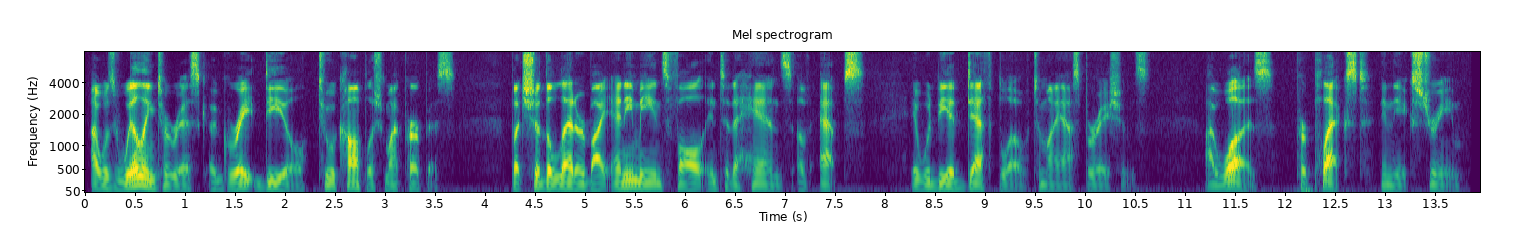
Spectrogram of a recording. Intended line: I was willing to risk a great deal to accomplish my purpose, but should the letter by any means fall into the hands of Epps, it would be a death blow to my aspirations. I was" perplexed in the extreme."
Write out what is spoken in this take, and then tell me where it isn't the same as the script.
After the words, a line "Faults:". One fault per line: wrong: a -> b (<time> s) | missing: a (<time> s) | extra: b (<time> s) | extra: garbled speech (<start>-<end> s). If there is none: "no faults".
I was willing to risk a great deal to accomplish my purpose, but should the letter by any means fall into the hands of Epps, it would be a death blow to my aspirations. I was" perplexed in the extreme."
Faults:
no faults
